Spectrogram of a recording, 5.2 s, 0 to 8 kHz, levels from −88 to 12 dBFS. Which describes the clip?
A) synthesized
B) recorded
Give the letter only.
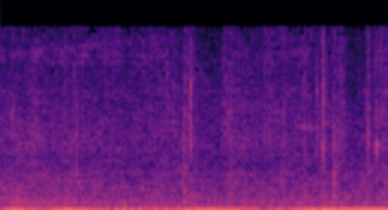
B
